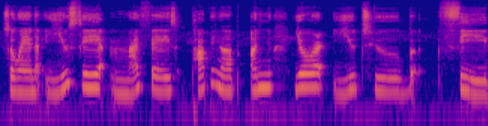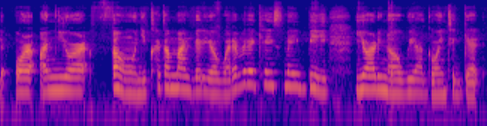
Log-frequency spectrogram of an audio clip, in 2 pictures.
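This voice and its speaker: A woman's voice: medium pitch, slow pace. A woman with a Haitian accent talking casually to camera as a self-development vlogger, chatty and earnest, often restarting and repeating words.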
